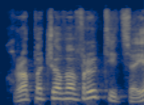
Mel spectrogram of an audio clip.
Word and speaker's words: Kropačová Vrutice: It's Kropačová Vrutice. – Kropačová Vrutice. Yeah, that was good pronunciation.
